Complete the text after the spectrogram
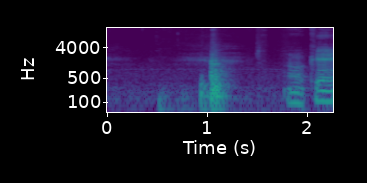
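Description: A narrow piece of wood knocks onto a wooden surface.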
